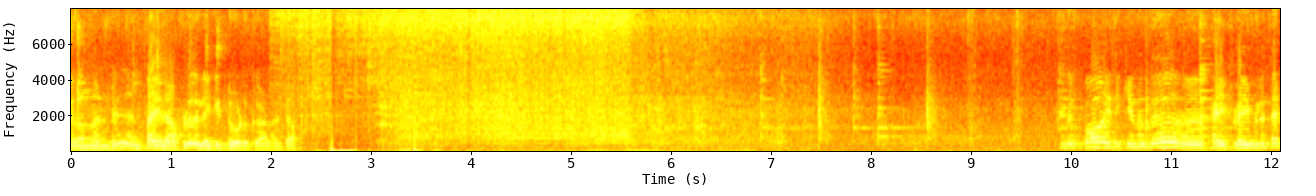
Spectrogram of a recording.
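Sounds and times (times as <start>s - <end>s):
fruit sizzling in hot fat: 2.0s - 8.1s
stirring against metal pan: 5.6s - 8.4s.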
